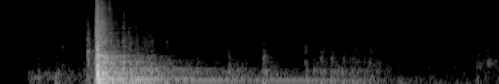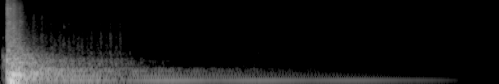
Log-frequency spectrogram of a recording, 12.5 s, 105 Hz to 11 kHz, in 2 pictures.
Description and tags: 1950 Ford Mercury interior door slam x2
Recorded on Zoom H4N with Rode NTG-3.
The sound of both doors on a vintage 1950 Ford Mercury car slamming shut recorded from inside.
vehicle, automobile, auto, car, slam, door, ford, hotrod, 1950, vintage, mercury, 50s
